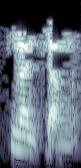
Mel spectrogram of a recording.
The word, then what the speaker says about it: Nanchang: Como ya quedó dicho, usted se encuentra en la ciudad de Nanchang. ¿Se pronuncia así? – Nanchang, efectivamente.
